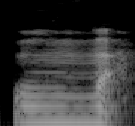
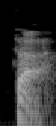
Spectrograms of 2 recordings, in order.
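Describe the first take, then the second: First: The th sound is buzzed with the voice. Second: The th sound is only breath, unbuzzed. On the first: "And then we let our vocal cords engage, we push the air through" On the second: "The non-voiced sound here is where we don't engage the vocal cords"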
